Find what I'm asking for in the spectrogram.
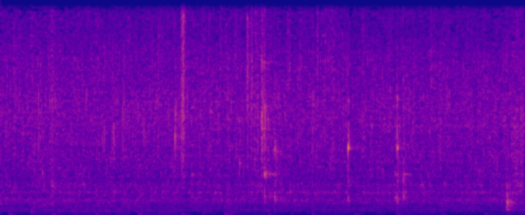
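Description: Green and red peppers being stirred into a pot of sautéed egusi (ground melon seeds) with cabbage, a steady close sizzle with occasional scraping spoon taps and small clicks, no voices.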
